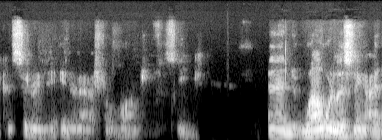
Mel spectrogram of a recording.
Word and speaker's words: physique: They will pronounce it Physique. Yeah, Physique. Physique, yeah. So Sounds on French.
